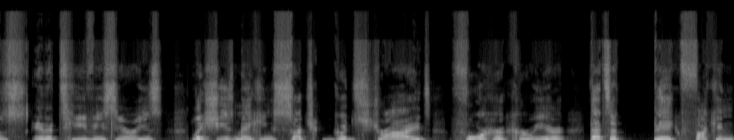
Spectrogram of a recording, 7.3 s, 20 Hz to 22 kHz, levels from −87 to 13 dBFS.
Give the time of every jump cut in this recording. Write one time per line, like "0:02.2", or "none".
0:01.8
0:05.8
